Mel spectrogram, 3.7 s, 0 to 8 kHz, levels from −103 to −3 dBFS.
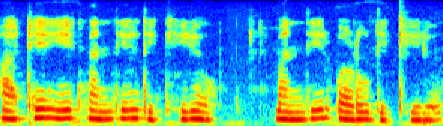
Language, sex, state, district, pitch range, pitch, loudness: Rajasthani, female, Rajasthan, Nagaur, 175-195 Hz, 180 Hz, -16 LUFS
